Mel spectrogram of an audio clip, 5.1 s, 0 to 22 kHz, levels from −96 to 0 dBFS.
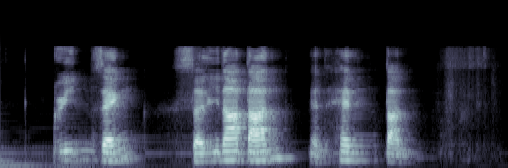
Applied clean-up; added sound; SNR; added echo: neural mask model DeepFilterNet 3.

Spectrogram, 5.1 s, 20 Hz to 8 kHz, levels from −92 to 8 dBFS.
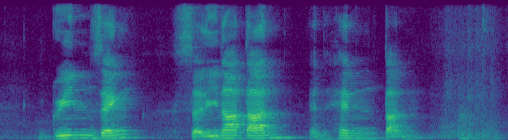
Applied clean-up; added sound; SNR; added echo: none; none; none; none.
